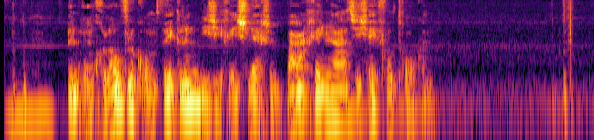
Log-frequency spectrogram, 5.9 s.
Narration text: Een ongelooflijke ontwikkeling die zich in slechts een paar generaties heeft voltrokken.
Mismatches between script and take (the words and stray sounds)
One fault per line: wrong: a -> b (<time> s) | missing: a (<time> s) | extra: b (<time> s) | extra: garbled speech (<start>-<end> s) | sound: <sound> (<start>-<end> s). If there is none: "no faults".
no faults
